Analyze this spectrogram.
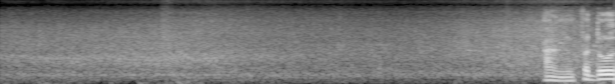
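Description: A car drives slowly past on the street.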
